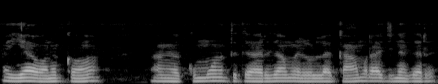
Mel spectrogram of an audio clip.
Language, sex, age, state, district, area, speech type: Tamil, male, 30-45, Tamil Nadu, Thanjavur, rural, spontaneous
